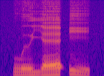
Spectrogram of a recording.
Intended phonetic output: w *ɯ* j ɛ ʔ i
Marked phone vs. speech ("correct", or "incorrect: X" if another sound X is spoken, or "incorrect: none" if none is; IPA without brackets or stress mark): correct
